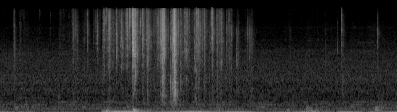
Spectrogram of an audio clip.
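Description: A foil trading-card pack wrapper is torn open and crinkled by hand. There is a short burst of loud crackling tearing about two seconds in, followed by quieter rustling and clicks as the cards are handled.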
